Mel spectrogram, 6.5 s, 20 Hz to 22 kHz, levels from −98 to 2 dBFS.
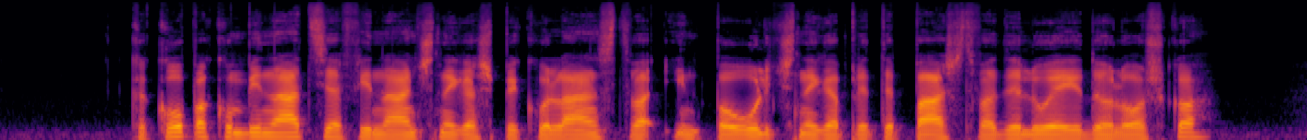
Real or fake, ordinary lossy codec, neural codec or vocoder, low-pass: fake; none; vocoder, 44.1 kHz, 128 mel bands every 512 samples, BigVGAN v2; 19.8 kHz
